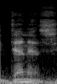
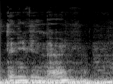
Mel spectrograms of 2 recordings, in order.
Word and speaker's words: Denis Villeneuve: You don't even say Dennis, you say Denny.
